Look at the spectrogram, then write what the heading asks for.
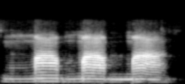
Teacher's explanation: Então o M tem uma categoria nasal bilabial, porque eu uso os dois lábios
